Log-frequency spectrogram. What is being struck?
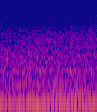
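Nothing is struck.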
